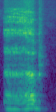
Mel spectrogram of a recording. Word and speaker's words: herb: I've written it as herbalist because in America they don't pronounce the H in herb.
